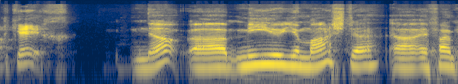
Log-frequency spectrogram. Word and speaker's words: Yamashita: got it wrong probably I the eye a lot of time is silent yes I lived in Japan for two years so a lot of times the the vowels are silent uh in when they're placed certain ways but um yeah Miu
